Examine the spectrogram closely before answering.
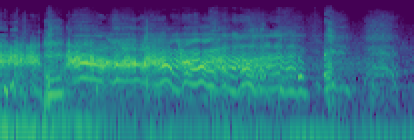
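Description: A man growls and cackles in a warbling, distorted voice close by.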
